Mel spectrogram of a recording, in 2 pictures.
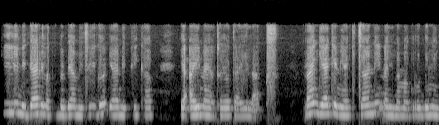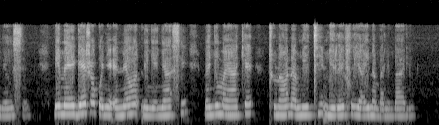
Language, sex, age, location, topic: Swahili, female, 18-24, Nairobi, finance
